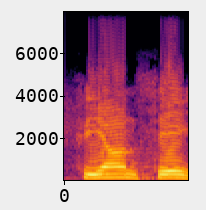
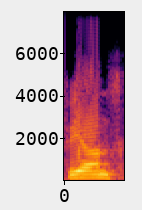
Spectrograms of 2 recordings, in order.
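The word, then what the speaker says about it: fiancé: வாழ்க்கையில அப்போ would be ஹஸ்பண்டுக்கு ஃபியான்சே உச்சரிப்பாங்க ஃபியான்ஸ் கிடையாது இது பைனான்ஸ் இல்லாமே ஃபியான்சே ஆக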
